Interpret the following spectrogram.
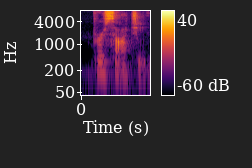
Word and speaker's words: Versace: blonde at her brother's urging at age 11 Versace that's how you say it sorry friends I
